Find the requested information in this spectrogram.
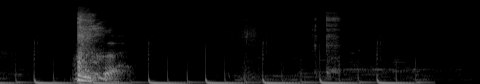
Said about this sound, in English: Music stopped for my sneeze. Amazing.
